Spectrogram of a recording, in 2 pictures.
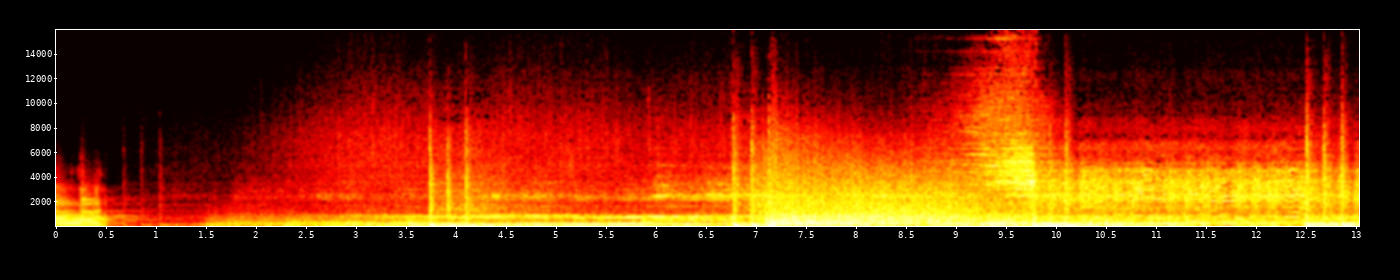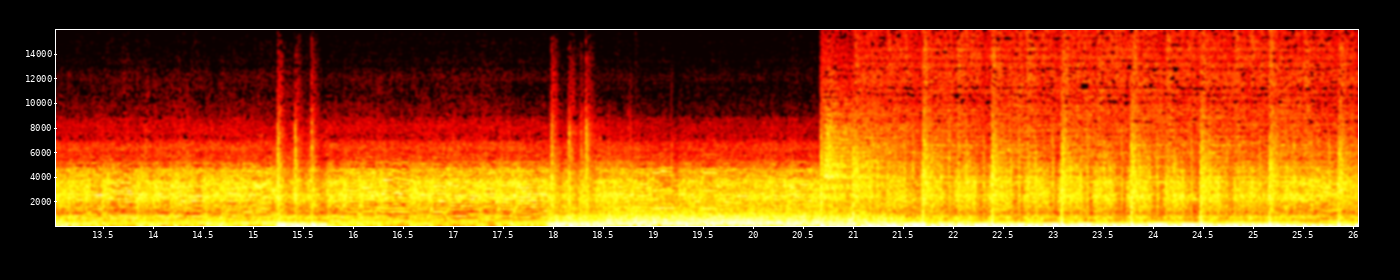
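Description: A low rumble of thunder and rain opens, then loud distorted electric guitars and pounding drums surge in, building into a heavy, aggressive thrash metal intro that stays dense and intense throughout.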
